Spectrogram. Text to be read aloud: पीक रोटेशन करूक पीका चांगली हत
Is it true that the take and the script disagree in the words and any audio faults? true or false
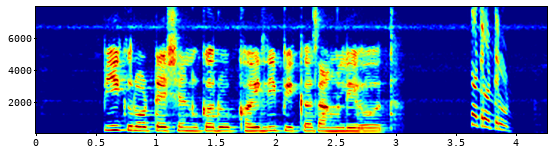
true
